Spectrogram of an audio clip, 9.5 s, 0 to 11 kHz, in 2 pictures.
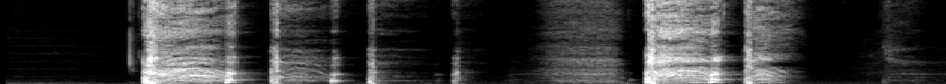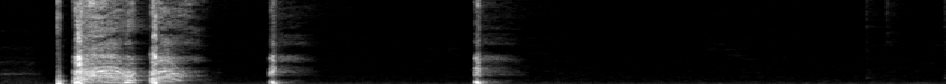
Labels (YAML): expert_labels:
- quality: ok
  cough_type: dry
  dyspnea: false
  wheezing: false
  stridor: false
  choking: false
  congestion: false
  nothing: true
  diagnosis: COVID-19
  severity: mild
age: 35
gender: male
respiratory_condition: false
fever_muscle_pain: false
status: healthy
